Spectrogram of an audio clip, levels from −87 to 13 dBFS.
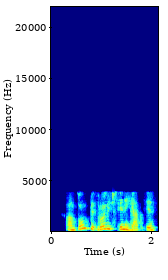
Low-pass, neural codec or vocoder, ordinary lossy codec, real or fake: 7.2 kHz; codec, 16 kHz, 2 kbps, X-Codec, HuBERT features, trained on general audio; AAC, 16 kbps; fake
